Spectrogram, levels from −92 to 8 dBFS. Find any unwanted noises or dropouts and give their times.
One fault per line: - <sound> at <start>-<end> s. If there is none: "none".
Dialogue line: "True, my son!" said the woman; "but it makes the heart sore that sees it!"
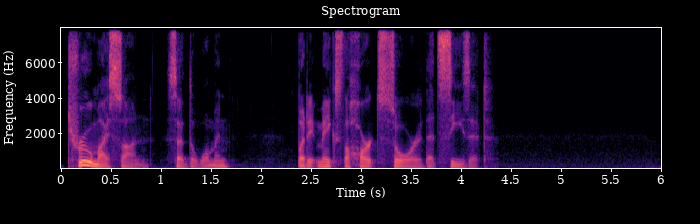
none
